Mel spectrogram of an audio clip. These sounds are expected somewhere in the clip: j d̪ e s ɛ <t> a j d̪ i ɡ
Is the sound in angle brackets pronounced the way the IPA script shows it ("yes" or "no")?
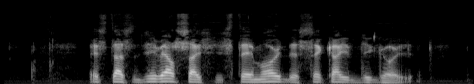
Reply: no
